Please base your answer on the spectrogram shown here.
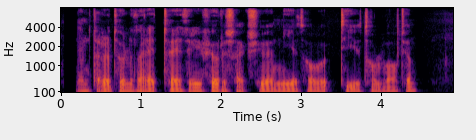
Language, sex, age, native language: Icelandic, male, 20-29, Icelandic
